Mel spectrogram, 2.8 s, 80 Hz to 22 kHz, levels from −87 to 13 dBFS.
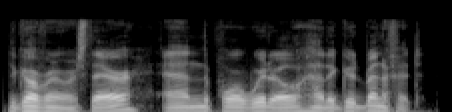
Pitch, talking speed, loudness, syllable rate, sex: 110 Hz, 255 wpm, -17 LUFS, 7.3 syllables/s, male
